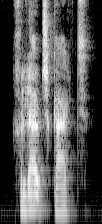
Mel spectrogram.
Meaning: 1. a sound card 2. a map depicting sound norms or sound levels
- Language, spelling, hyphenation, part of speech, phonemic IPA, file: Dutch, geluidskaart, ge‧luids‧kaart, noun, /ɣəˈlœy̯tˌkaːrt/, Nl-geluidskaart.ogg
